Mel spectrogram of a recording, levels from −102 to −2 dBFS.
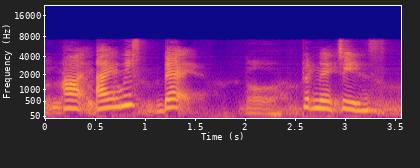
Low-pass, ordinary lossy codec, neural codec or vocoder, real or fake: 7.2 kHz; none; codec, 16 kHz, 0.5 kbps, FreqCodec, larger model; fake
